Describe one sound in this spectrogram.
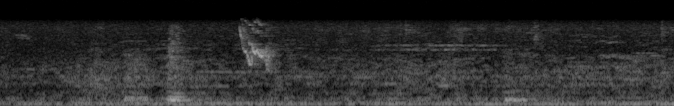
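Pigeons coo softly close by.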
